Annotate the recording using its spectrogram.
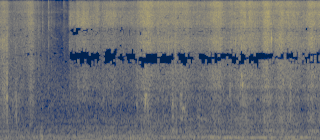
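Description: Faint rustling of dry leaves being tipped from a plastic basket and pushed into a plastic bin bag, over a steady low rumble.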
